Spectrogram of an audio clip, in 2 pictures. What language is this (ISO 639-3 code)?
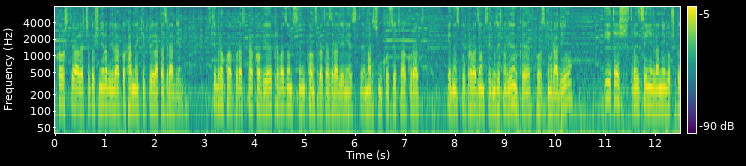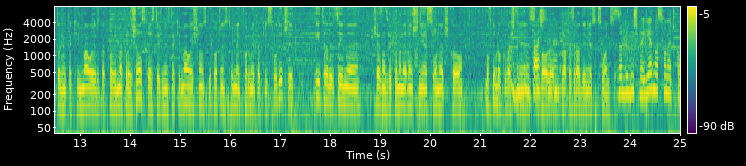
pol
